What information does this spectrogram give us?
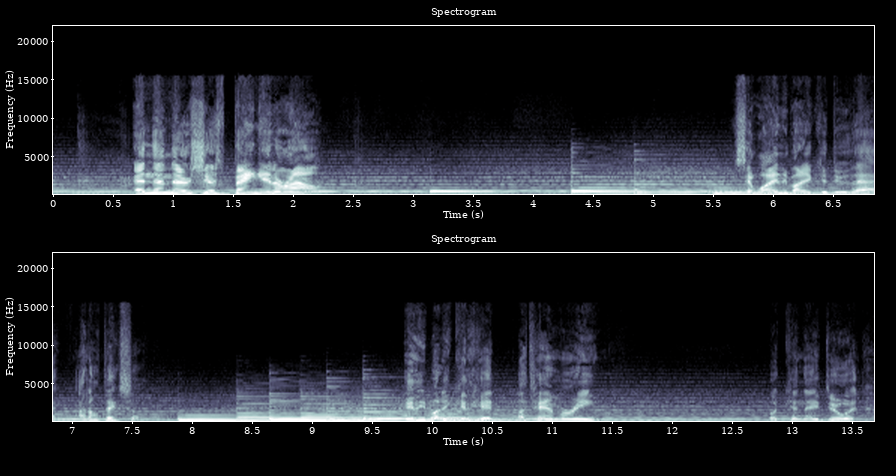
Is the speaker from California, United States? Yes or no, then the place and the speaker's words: no; Chicago, Illinois, United States; now in Eagle Lake, United States; I grew up in Chicago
